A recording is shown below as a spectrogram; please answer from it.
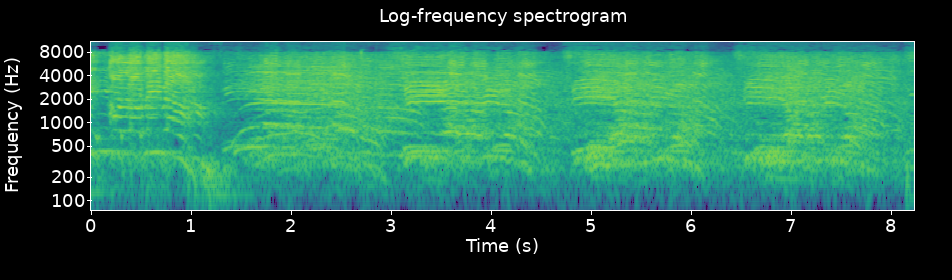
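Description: Crowd of demonstrators shouting together in several loud surges, with short dips between them.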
